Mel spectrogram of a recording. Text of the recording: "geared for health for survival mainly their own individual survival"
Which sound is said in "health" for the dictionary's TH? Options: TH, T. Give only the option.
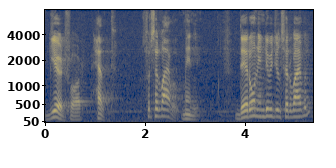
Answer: T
